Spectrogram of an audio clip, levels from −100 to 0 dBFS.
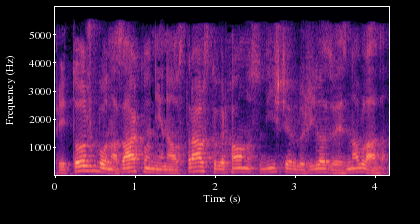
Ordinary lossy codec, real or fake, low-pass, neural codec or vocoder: AAC, 24 kbps; fake; 5.4 kHz; codec, 16 kHz, 8 kbps, FunCodec, trained on Chinese and English, 25 frames a second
